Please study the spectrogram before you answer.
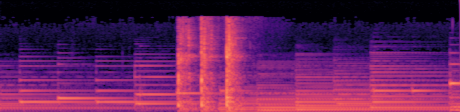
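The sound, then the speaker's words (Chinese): Three quick, hollow knocks on a door cut sharply through soft sustained music, then the music carries on alone. “叽叽喳在叩门，没有回应。”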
